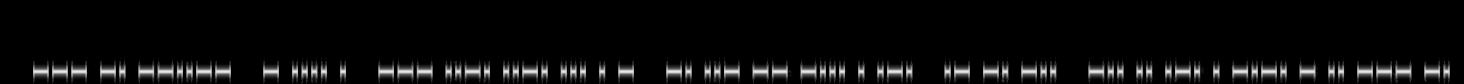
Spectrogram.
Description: Morse code, heard as a keyed tone, about 25 wpm, 600 Hz. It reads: ON, THE OFFSET NUMBER AND DIRECTION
